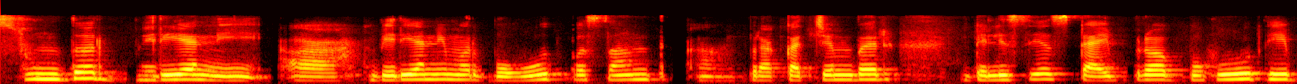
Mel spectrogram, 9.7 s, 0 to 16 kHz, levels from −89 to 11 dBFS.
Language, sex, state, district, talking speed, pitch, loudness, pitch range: Odia, female, Odisha, Khordha, 100 wpm, 215 Hz, -15 LUFS, 195-230 Hz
